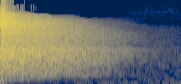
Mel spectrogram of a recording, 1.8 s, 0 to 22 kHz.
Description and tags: stairway to ir1NR
Recorded with cap gun and DS-40. Most have at least 2 versions, one with noise reduction in Cool Edit and one without. Some are edited and processed for flavor as well. Most need the bass rolled off in the lower frequencies if you are using SIR.
response, ir, impulse, convolution, reverb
